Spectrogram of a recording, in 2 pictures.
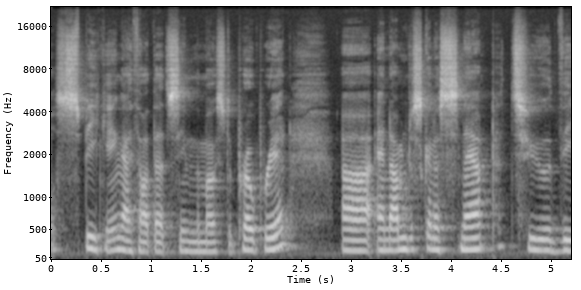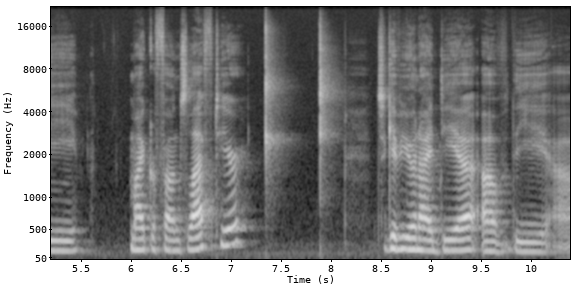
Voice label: Shure MV88 voice 60 stereo

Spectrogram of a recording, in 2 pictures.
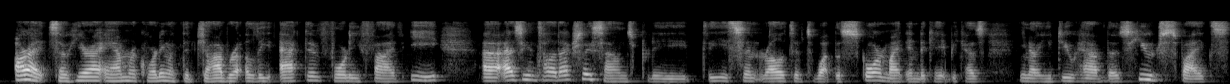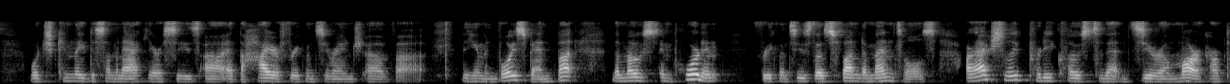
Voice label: microphone demo; Jabra Elite Active 45e

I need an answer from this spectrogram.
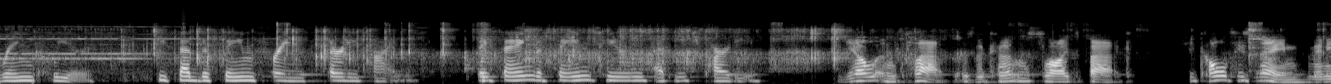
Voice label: Samsung Galaxy Buds 2 Office microphone sample

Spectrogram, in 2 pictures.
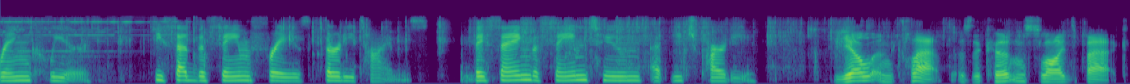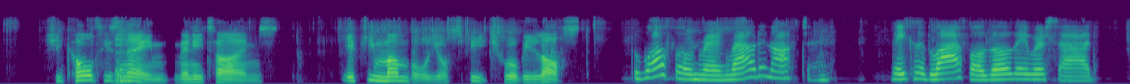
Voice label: Google Pixel Buds Pro Office microphone sample

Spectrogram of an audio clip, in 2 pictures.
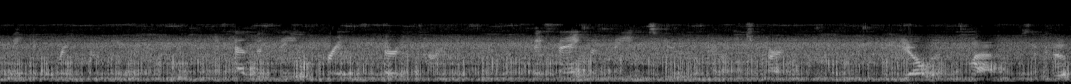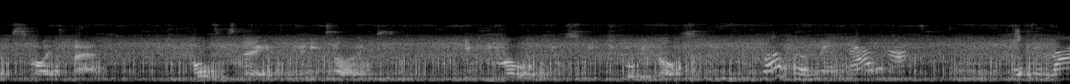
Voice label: Wind microphone sample; Bose Ultra

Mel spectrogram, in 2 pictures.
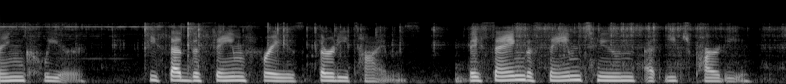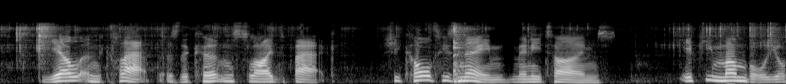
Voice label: Office microphone sample; Jabra Elite 4 Active

